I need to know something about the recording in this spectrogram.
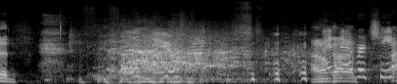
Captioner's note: audience laughing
